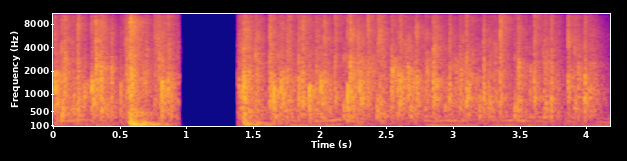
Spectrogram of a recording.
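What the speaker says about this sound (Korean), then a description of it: "다시 한번 여러분들 뜨거운 박수를 한번 합시다" An audience at a patriotic association's monthly prayer meeting applauds warmly, with loud, dense clapping that is cut by a brief dropout before resuming strongly.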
